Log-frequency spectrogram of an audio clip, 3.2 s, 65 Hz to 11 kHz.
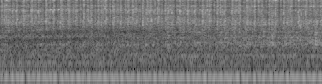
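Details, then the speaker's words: Ford 515 sickle mower on tractor, just greased: steady low tractor idle with even mower clatter, no loose rattles or knocks; normal running. "i'll probably re-grease everything but honestly it sounds good no weird big rattles or anything"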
